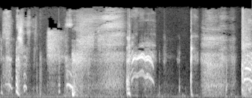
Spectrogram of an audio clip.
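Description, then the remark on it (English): A run of harsh coughs comes in several uneven bursts, some with a wheezy, strained vocal edge and short breathy gaps between them. “This is the cough episode.”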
